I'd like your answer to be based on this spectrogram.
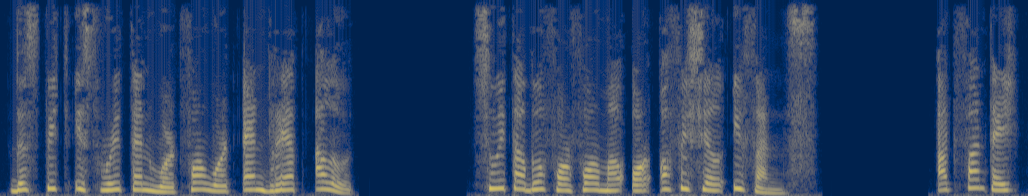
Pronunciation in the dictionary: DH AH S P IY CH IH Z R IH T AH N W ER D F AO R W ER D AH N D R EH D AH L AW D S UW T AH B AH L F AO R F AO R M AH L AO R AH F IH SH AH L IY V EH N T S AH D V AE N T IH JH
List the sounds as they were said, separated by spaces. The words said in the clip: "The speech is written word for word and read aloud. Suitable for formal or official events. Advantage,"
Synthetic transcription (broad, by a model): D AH S P IY CH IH S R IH T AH N W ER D F AO R W ER D AH N D R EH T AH L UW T S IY T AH B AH L F AO R F AO R M AH L AO R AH F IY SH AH L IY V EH N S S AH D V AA N T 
